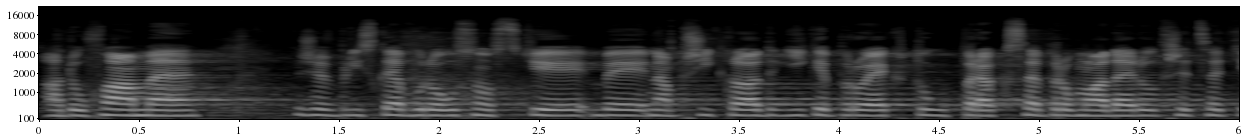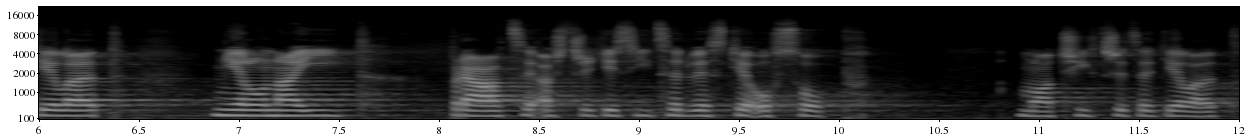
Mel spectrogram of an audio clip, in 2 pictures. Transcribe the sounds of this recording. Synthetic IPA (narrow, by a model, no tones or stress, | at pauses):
ʔadowfaːmɛ | ʒɛvbliːskɛːbudo̞wt͡sno̞scɪbɪnapr̝̥iːklat̪ɟiːkɪpɾo̞jɛkt̪upɾaksɛpɾo̞mladɛːdo̞t̪r̝̥ɪt͡sɛcɪlɛt̪ | mɲɛlo̞najiːt̪ | pɾaːt͡sɪʔaʃt̪r̥ɪcɪsiːt͡sɛdvjɛscɛʔo̞sop | mlat̪ʃiːxt̪r̝̥ɪtt͡sɛcɪlɛt̪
